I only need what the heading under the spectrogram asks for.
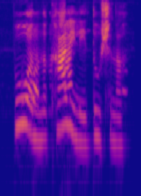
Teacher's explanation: this has a light quality in the L and the N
